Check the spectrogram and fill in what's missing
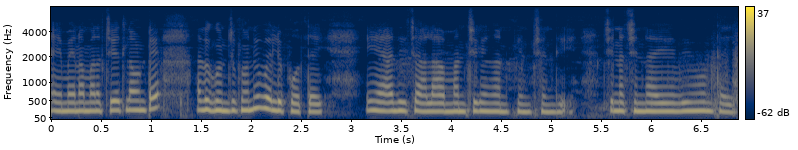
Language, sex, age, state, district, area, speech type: Telugu, female, 18-30, Telangana, Vikarabad, urban, spontaneous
